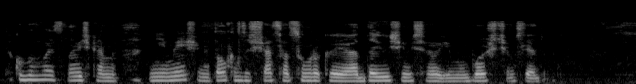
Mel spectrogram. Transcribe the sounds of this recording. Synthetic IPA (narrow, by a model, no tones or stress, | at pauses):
t̪akojbɨvajɪt̪snɐvʲɪt͡ɕkamʲɪnʲɪːmʲejʉɕːɪmʲɪt̪o̞lˠkəmzəɕːɪ̥ɕːat̪sːəɐt̪sumɾəkɨɐd̪ːɐjuɕːɪmʲɪsʲəjɪmubo̞lʲʂɨ̥t͡ɕemsʲlʲe̞d̪ʊjʊt̪ʲ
